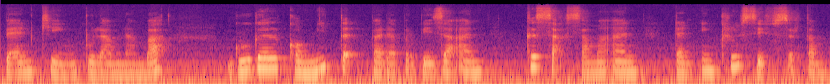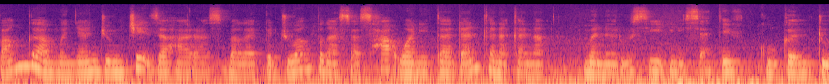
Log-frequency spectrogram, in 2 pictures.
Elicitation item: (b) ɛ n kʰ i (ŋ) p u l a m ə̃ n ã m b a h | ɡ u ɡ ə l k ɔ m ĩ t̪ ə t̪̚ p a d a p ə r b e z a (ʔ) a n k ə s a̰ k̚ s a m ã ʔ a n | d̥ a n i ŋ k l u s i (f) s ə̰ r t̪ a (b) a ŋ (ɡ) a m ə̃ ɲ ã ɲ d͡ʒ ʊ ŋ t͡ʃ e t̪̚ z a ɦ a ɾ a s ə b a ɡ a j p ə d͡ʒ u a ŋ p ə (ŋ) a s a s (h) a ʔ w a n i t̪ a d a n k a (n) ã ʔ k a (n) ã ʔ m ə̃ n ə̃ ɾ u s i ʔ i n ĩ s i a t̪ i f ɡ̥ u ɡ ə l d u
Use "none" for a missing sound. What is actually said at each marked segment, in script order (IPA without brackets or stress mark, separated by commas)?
b, ŋ, ʔ, f, b, ɡ, ŋ, h, n, n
